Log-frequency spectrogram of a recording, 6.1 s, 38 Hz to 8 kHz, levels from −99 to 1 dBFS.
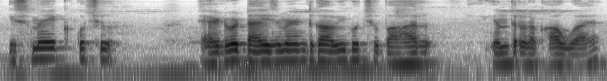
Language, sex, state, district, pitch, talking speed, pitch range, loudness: Hindi, male, Uttar Pradesh, Lalitpur, 125 Hz, 110 wpm, 110-145 Hz, -18 LUFS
